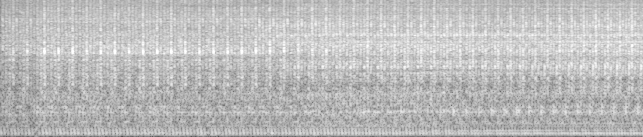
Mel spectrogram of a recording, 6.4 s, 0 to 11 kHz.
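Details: 1.5 dCi diesel: idle clatter with a wavering rhythm of about two pulses a second, unsteady idle; fuel pressure regulator suspected.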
